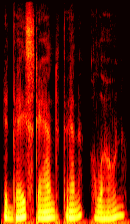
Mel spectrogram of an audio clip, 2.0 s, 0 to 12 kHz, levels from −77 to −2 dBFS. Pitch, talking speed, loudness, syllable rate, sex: 105 Hz, 155 wpm, -18 LUFS, 4.1 syllables/s, male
